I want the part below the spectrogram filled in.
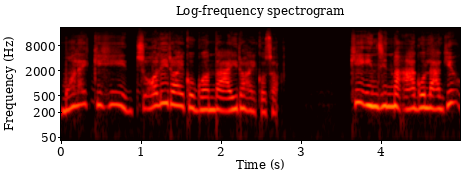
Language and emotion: Nepali, fearful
